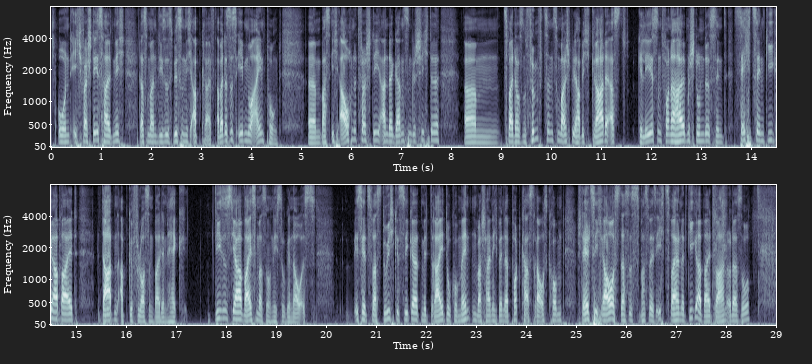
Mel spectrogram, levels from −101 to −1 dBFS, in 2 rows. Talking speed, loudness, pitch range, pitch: 175 wpm, -22 LUFS, 120-155 Hz, 135 Hz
